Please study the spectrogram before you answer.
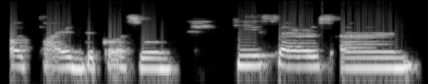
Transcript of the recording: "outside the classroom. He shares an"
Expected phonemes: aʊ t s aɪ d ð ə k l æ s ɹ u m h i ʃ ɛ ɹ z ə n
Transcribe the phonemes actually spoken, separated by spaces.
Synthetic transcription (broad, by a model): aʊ t s aɪ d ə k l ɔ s u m h i s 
